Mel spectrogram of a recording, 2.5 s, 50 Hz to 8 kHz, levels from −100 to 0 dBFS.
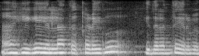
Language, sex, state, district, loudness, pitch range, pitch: Kannada, female, Karnataka, Belgaum, -13 LUFS, 205-230 Hz, 220 Hz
